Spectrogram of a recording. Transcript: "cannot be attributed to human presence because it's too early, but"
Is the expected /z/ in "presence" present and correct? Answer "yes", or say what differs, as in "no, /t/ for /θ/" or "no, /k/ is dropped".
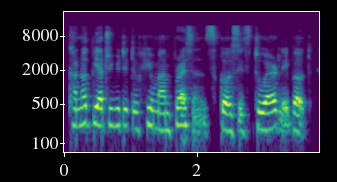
no, /s/ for /z/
